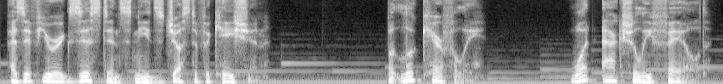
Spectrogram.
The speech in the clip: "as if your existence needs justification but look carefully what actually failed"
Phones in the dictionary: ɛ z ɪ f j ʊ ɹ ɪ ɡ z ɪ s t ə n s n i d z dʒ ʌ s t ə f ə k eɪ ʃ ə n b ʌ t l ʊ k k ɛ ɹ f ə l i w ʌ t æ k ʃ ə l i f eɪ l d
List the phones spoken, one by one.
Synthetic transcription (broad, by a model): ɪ z ɪ f j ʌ ɹ ɪ ɡ z ɪ s t ə n s n i d z dʒ ʌ s t ə f ə k eɪ ʃ ə n b ʌ t l ʊ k k ɛ ɹ f l i w ʌ t æ k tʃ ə l i f eɪ l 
